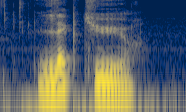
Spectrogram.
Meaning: 1. reading (act or process of reading, interpretation, material read, and some other senses) 2. playback (the replaying of something previously recorded, especially sound or moving images)
- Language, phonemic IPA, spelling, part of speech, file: French, /lɛk.tyʁ/, lecture, noun, Fr-lecture.ogg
